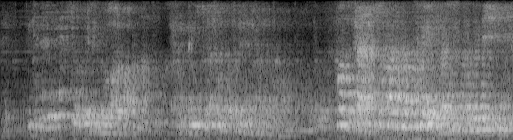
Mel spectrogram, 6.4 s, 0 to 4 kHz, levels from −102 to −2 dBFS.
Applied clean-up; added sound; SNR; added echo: neural separator model SepFormer DNS4.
